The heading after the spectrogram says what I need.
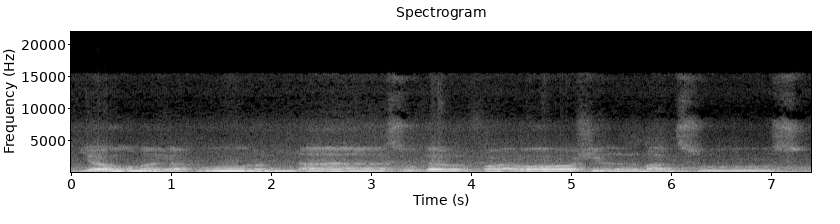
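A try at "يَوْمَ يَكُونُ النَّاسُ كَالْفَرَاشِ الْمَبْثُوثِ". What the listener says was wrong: Bagus. Kurang sedikit gunnahnya sama qalqalahnya. Nunnya ditahan dulu sebentar.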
